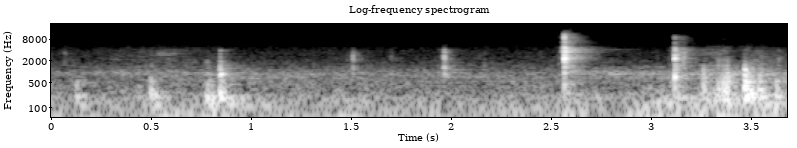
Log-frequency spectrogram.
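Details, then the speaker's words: Range Rover Classic P38 electronic air suspension valve block on the bench, solenoid valves energized one by one via wire to find original fault: sharp crisp single clicks and solid clunks, all valves working normally. "Nice solid clunk. And they're all working."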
